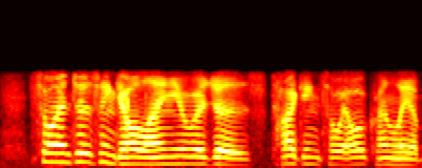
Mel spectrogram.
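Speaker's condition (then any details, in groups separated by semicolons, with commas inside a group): Speech impediment from birth injury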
